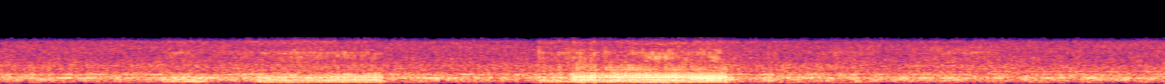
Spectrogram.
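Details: One-year-old female Olde English Bulldogge, who seems congested, snoring in her sleep: two long, vibrating snores on slow breaths over steady low room noise. Ordinary dog snoring.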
